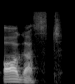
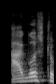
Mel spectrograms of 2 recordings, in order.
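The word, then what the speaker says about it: August: আর আরেকটা হচ্ছে অগাস্ট, অগাস্ট, সরয় গাস্ট, অগাস্ট। আগস্ট বলা দরকার নেই, অগাস্ট, ওকে।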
